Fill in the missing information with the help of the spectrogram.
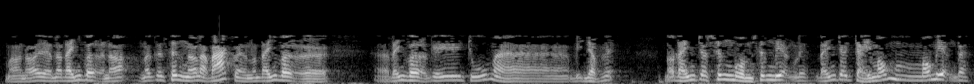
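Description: A fairly high, husky male voice, a Buddhist monk rambling through a story with fillers and repetitions. The sound is narrow and phone-like, as if heard over a radio. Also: a little fast. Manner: rambling, with many filler sounds and repeated phrases.

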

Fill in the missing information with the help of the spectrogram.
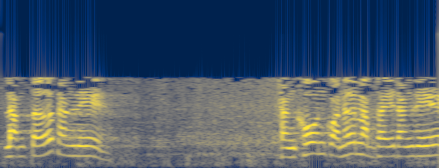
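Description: Male monk, high voice, preaching with stories; tinny recording, faint hiss. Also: fairly even intonation, slow. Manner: storytelling, quoting followers and answering rhetorical questions. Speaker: Buddhist monk. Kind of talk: sermon. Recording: tinny phone-like sound in a reverberant hall.

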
